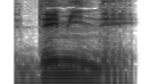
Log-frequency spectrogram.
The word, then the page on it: déminer: français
